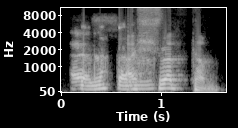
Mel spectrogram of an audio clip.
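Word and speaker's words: अश्वत्थम्: होगा सही बात है अश्वत्थम असत असत नहीं तो क्या अस्वस्थ होगा अस्वस्थ मतलब बीमार अर्थ बदल जाएगा उसका अर्थ नहीं बदलना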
